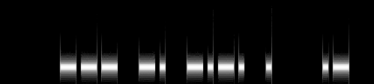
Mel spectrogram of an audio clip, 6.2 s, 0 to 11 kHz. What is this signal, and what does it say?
Morse code, heard as a keyed tone, about 14 wpm, spaced as for 12 wpm, 680 Hz. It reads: ONCE A
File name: Morsekurs / Witze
